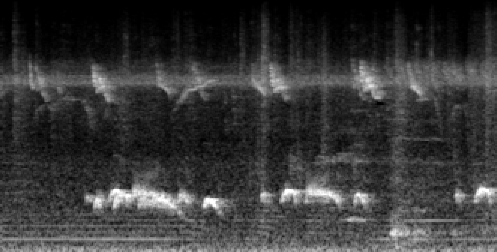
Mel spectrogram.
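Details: Repeated cooing from a spotted dove, mellow low phrases of several rounded notes following one another about every second. High, thin bird chirps sound throughout.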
